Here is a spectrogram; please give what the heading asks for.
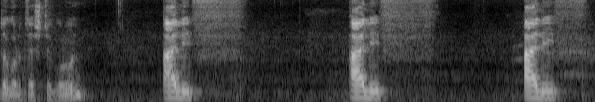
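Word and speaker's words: ألف: চেষ্টা করুন আলিফ আলিফ আলিফ টান দিবেন দেখুন লাস্টে কিন্তু এখানে ফ আসছে পয় কিন্তু না আমরা অনেকে আলিফ বলি এটা না বলতে হবে আলিফ বা বা তারপর হচ্ছে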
